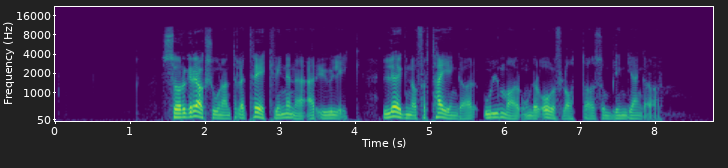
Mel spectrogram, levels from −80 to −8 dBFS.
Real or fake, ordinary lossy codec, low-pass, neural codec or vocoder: fake; none; 10.8 kHz; vocoder, 24 kHz, 100 mel bands, Vocos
